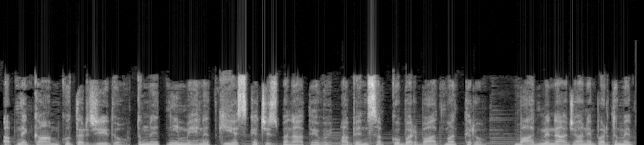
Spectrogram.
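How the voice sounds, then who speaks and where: A man voicing a calm supportive young man. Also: on the low side, a little fast, soft background music, lightly acted. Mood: firm. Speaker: dubbed actor. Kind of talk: dubbed TV drama.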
